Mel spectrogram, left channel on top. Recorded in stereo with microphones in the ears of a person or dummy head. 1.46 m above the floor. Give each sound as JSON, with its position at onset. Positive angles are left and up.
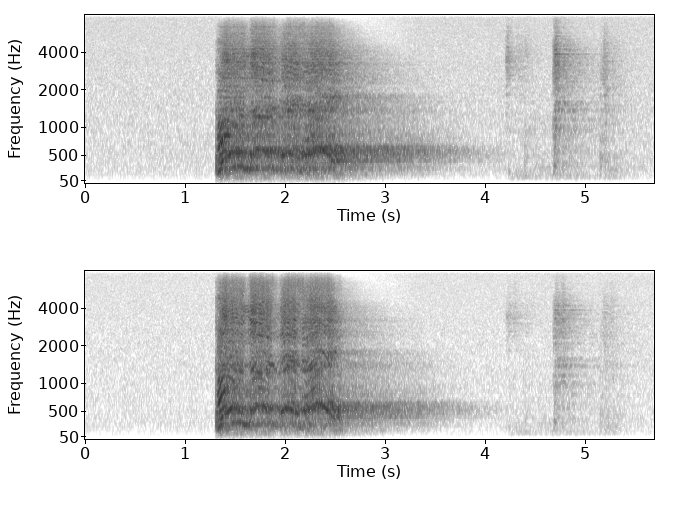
{"t": 1.3, "sound": "a shout", "side_deg": -50, "distance_m": 0.6}
{"t": 4.2, "sound": "footsteps", "side_deg": 40, "distance_m": 2.5}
